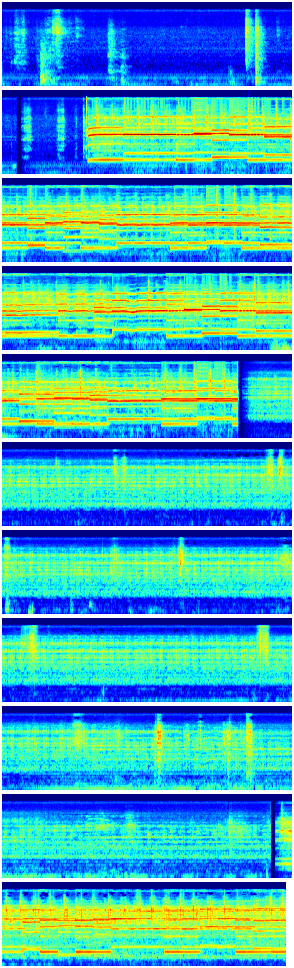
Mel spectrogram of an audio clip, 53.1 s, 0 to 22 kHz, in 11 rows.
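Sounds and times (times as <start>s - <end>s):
electronic chime tune: 6.2s - 23.3s, 48.1s - 53.0s.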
